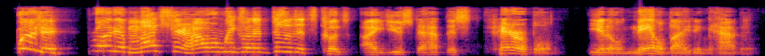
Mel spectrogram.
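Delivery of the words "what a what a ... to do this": very high, put-on, screeching screaming outburst. Retelling a reaction at a cologne test shoot: imitating someone screaming. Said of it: "he starts screaming".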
